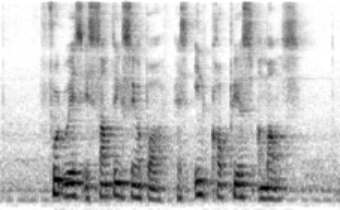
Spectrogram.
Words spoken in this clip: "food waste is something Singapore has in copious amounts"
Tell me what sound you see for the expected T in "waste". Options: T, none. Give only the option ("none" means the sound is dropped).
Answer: none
